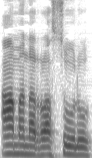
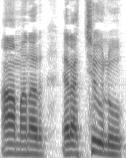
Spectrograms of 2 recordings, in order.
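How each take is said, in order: First: The words are pronounced carefully and clearly. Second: The words are pronounced in a badly distorted way. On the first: The speaker calls it right. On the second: The speaker calls it wrong.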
